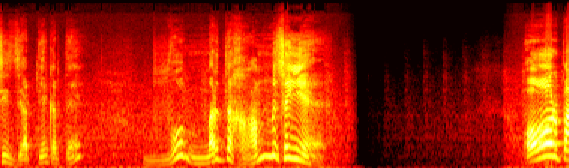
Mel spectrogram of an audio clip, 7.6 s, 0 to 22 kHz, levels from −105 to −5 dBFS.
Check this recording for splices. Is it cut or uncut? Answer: uncut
